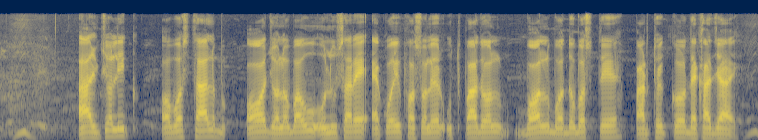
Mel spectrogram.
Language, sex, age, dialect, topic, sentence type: Bengali, female, 36-40, Jharkhandi, agriculture, statement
